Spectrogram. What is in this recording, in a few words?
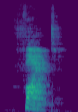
"fight", announcer; instagib; blocks and bullets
